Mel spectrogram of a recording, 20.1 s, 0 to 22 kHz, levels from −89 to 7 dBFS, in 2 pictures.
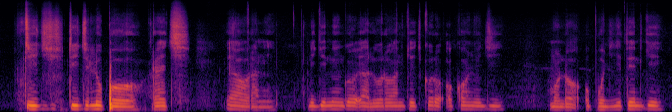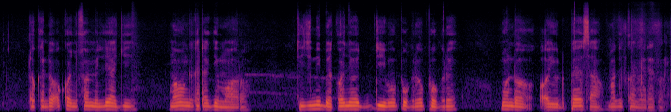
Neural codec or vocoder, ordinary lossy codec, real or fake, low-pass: codec, 44.1 kHz, 7.8 kbps, DAC; none; fake; none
